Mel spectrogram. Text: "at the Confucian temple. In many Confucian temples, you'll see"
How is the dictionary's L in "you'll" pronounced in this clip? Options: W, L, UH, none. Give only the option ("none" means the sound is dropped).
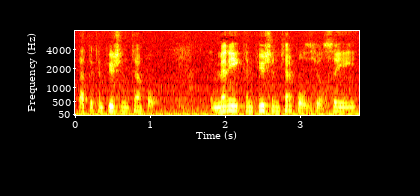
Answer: L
